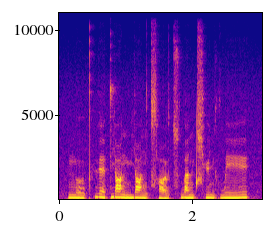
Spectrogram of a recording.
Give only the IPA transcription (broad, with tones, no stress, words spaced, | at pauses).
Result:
n̪o̰˨˩ʊ̯pʰɥɛ˥˧t̪jɑ˥˧ŋ mjɑ˥˩ŋt͡sʰɑ̰˨˩ʊ̯t͡sʰwa˥nt͡ɕʰy˥˩n kwe˧˥ɪ̯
